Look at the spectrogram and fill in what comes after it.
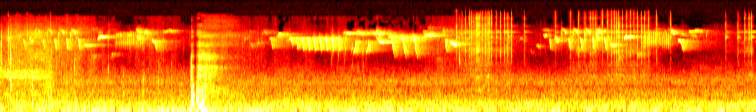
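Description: Small birds singing high, quick repeated chirping phrases over faint steady outdoor background noise, with one brief louder noise about three seconds in.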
